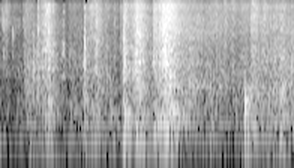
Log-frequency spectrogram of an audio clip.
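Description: A cardboard shipping box being cut open with a knife and its flaps and packing handled: scraping and rustling, loudest about half a second in and again around a second and a half in.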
